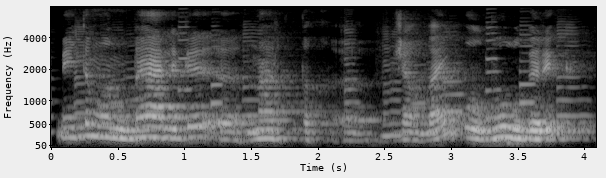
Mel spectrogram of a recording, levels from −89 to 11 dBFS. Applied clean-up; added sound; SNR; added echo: none; Wind instrument, woodwind instrument; 15 dB; reverberation time 0.8 s.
